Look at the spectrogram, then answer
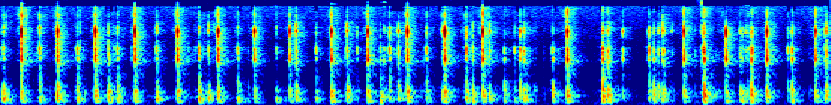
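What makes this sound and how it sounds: Long nails tap and scratch the surface of a small, hollow, red croc-embossed leather cylinder bag held on a felt mat. A rapid, uneven run of dry, short taps with a hollow low-mid body sounds between faint scratchy textures. Each tap dies away almost instantly with no ring.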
